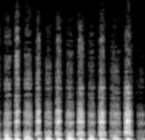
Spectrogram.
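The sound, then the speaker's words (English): A dog pants quickly and steadily, about seven or eight rapid breaths in a regular rhythm, fairly loud, with no talking. “Doggy, doggy, doggy. Come here, doggy.”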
